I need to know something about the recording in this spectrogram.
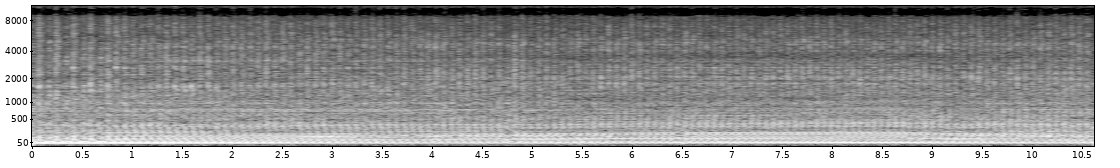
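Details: Ford Model AA doodlebug with new carburetor, water added, no alternator fitted, testing clutch and transmission: low uneven chugging idle with loose irregular beat, then it quits; owner suspects it ran out of gas from the small tank.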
